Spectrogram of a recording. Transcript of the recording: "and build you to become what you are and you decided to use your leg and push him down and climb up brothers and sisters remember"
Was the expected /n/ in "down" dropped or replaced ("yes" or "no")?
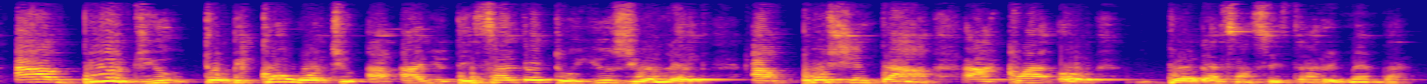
no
